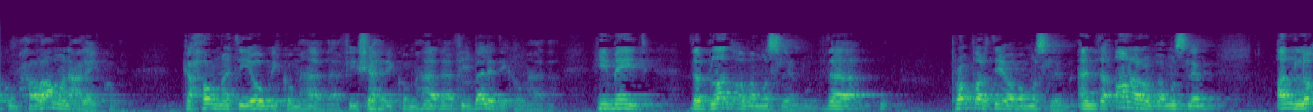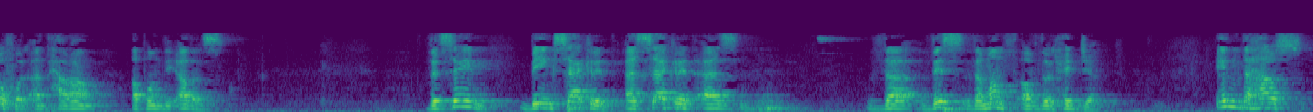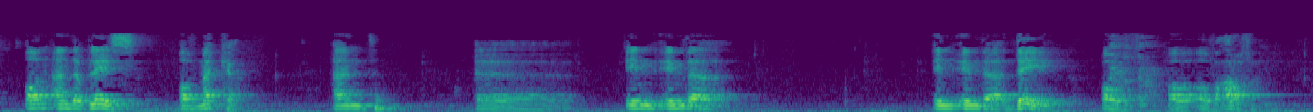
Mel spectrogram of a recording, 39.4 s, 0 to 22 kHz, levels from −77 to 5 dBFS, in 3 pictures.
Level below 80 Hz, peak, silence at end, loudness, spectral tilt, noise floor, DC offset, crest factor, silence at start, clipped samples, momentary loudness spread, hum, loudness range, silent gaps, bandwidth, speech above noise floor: -46 dBFS; 0 dBFS; 0.1 s; -21 LUFS; -5.5 dB/octave; -51 dBFS; under 0.1%; 22 dB; 0 s; under 0.1%; 17 LU; none; 5 LU; none; 6.6 kHz; 30 dB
